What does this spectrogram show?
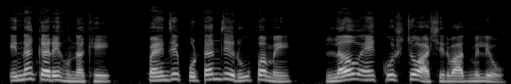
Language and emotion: Sindhi, neutral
